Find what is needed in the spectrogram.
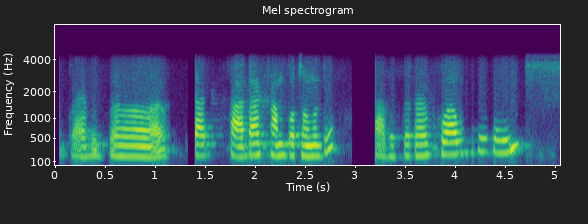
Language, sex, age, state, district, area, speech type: Assamese, female, 30-45, Assam, Charaideo, rural, conversation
